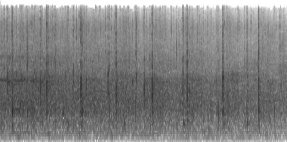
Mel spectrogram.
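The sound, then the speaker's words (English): Audience applause in a church service welcoming online worshipers: dense, steady clapping from a crowd that holds at an even level throughout with no talking over it. “Would you put your hands together? Let them know we're glad that they're worshiping with us.”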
